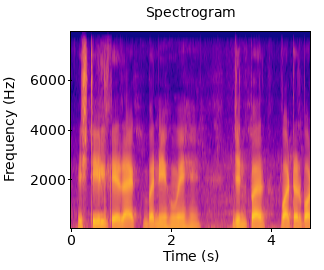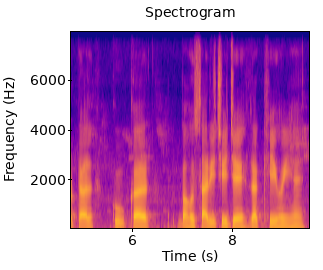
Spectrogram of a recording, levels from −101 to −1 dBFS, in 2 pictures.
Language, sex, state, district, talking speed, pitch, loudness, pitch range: Hindi, male, Uttar Pradesh, Lucknow, 105 wpm, 105 Hz, -19 LUFS, 100-105 Hz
